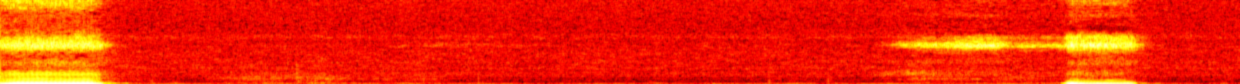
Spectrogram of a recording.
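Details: Bichon dog napping: two short, tonal, humming snorts about five seconds apart with near silence between; snoring.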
